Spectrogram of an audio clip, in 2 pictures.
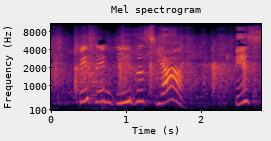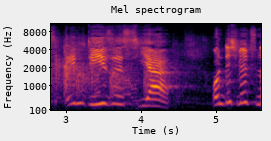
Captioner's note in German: Beifall bei der SPD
